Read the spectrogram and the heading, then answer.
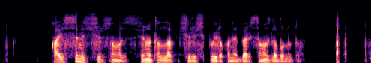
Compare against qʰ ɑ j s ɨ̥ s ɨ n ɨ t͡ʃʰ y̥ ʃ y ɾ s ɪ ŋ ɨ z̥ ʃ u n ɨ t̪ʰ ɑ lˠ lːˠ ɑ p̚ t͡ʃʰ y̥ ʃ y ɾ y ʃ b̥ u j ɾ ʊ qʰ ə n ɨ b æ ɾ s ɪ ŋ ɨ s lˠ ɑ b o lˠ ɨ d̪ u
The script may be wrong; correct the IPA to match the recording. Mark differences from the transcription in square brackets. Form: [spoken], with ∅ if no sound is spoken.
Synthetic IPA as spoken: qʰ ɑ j s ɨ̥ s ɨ n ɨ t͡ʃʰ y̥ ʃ y ɾ s ɪ ŋ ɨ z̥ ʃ u n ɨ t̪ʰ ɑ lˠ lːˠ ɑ p̚ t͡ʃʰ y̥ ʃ y ɾ y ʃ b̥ u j ɾ ʊ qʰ ə n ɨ b æ ɾ s ɪ ŋ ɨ [z] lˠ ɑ b o lˠ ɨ d̪ u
